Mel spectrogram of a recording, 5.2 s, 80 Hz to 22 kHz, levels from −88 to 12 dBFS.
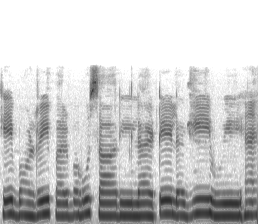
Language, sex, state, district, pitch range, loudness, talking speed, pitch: Hindi, female, Jharkhand, Ranchi, 185-210 Hz, -13 LUFS, 105 wpm, 190 Hz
